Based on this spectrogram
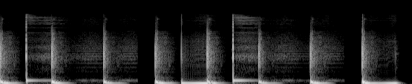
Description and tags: house beat 116bpm with-02
reverb short house beat 116bpm
116bpm, beat, club, dance, electro, electronic, house, loop, rave, techno, trance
